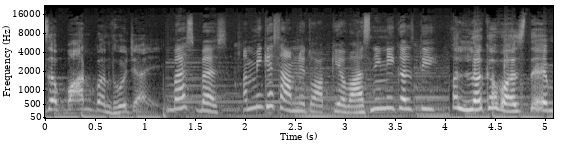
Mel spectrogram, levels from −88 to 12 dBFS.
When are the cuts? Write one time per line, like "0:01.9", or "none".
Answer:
0:01.1
0:03.9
